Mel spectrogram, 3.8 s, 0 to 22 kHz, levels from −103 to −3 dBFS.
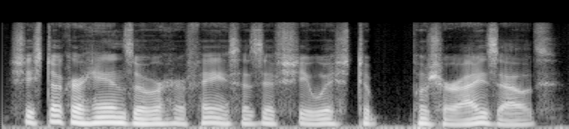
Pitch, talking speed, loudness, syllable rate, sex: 115 Hz, 255 wpm, -17 LUFS, 5.0 syllables/s, male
